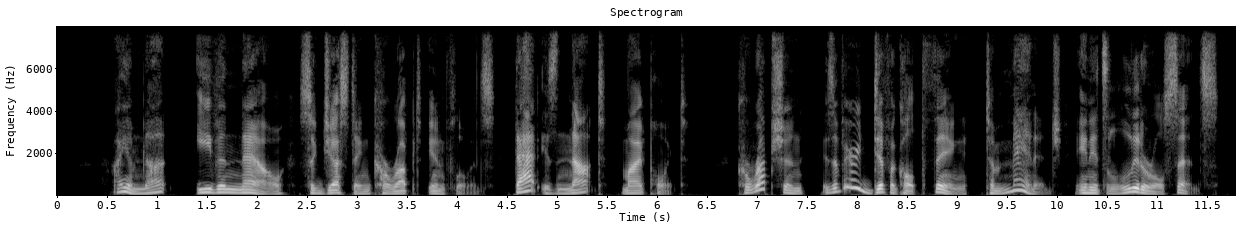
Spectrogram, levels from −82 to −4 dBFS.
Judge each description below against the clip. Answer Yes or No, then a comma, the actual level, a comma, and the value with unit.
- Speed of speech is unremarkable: No, slow, 125 wpm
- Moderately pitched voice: No, low, 115 Hz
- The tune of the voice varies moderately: No, wide, 6.8 semitones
